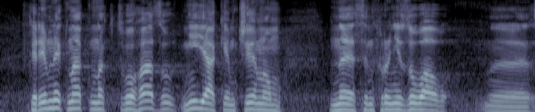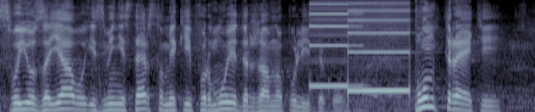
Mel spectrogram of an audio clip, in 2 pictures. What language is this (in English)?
Ukrainian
